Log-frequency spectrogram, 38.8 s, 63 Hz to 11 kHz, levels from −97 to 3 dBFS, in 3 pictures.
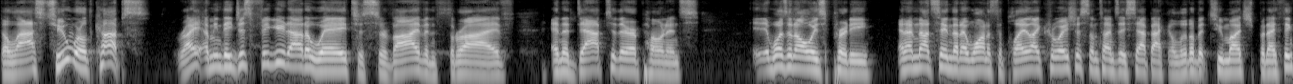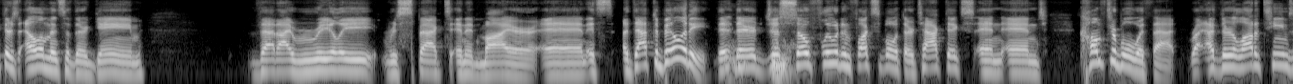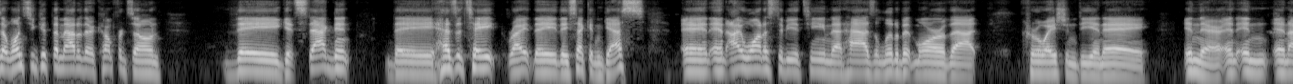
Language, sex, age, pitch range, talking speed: English, male, 30-49, 125-165 Hz, 205 wpm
